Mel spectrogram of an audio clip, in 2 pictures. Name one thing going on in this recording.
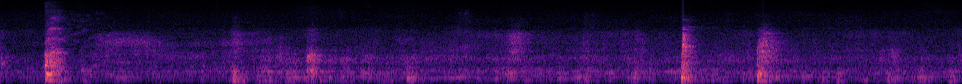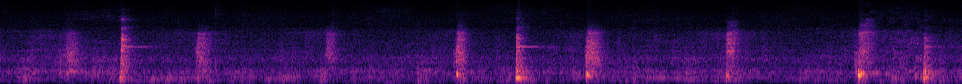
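A man breathes out sharply with effort during exercise.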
